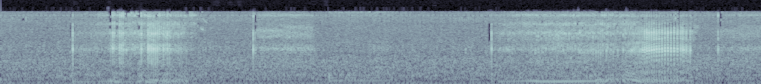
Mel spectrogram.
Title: cat snoring on couch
